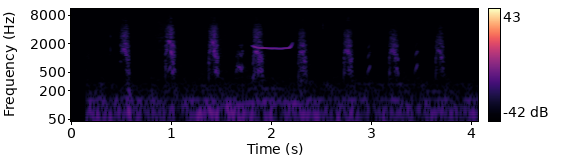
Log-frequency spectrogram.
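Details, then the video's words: Chukar partridge gives harsh, clucking notes repeated about twice a second, with one brief thin whistle partway through and a low rumble beneath. "Keklik Sesi"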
